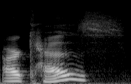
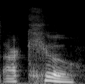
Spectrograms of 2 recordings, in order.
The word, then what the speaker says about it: Arcueil: It looks like Arquez, like Arquette, but I guess it's Arcueil.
